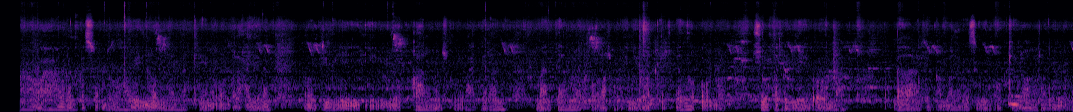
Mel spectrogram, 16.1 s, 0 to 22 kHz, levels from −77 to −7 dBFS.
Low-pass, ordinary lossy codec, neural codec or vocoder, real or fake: none; none; vocoder, 44.1 kHz, 128 mel bands, Pupu-Vocoder; fake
